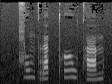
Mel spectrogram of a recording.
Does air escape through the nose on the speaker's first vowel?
no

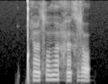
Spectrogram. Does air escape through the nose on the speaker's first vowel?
yes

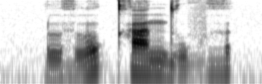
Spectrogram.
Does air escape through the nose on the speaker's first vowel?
no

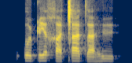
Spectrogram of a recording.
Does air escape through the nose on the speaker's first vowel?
no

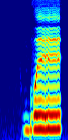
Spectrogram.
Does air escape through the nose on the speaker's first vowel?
no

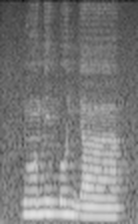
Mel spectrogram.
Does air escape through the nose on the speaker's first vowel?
yes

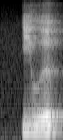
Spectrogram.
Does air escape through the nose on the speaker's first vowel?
no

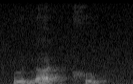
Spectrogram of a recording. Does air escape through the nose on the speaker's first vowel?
no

